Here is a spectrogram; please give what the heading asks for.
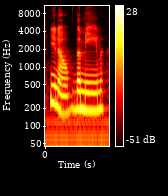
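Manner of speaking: ordinary talk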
